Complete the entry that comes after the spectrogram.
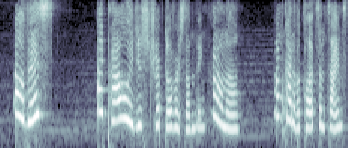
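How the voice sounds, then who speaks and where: A put-on character voice at an extremely high pitch rattles along at a very fast pace, with faint music in the background. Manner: sweet, bashful, a bit clumsy.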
